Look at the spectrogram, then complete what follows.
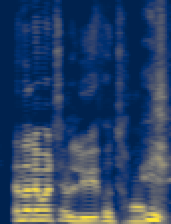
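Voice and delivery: mock the put-on French pronunciation; affected French accent. Shown as a demonstration. Friend mocking people who switch accent mid-sentence, affected French accent. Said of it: "When people change their accent".

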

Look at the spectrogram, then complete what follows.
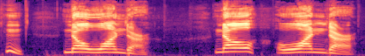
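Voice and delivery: slow, loud, drawn-out scornful no wonder; mocking coach. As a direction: stretch it out like a coach sneering at a player. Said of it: "Rick Wamsley looks at me and goes".

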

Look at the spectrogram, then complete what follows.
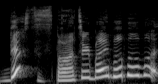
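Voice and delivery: high, rising sing-song recital; mock sponsor disclosure. Host griping about having to disclose ads, mock recital. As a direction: rattle off a disclosure, pitch climbing. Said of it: "sit here and be like".

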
